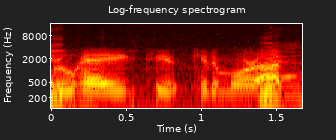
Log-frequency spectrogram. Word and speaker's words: Ryuhei Kitamura: Ryuhei Kitamura.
